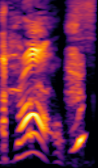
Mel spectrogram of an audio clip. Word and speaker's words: Rolf: Like round the O, Rolf. Say raw.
